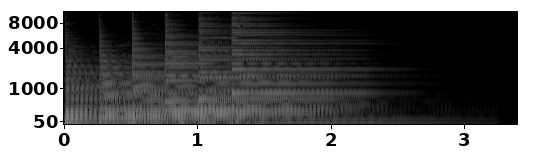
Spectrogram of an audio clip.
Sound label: G sharp 7th Suspended 4th, G#7sus4 chord; arpeggiated; 4,4,4,6,4,4; JGuitar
